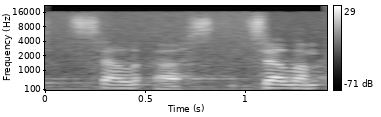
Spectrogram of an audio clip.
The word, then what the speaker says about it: Tselem: So that's Tselem Elohim. The T isn't usually there, but it's pronounced, but not in the transliteration.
